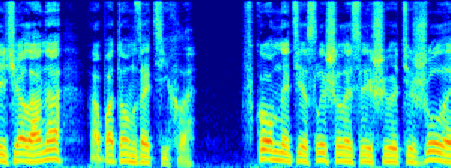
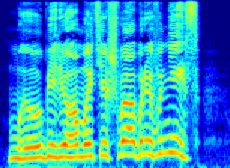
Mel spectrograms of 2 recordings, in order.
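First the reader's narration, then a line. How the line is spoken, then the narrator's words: Mother shouting. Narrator (Russian): выкрикнула его мать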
